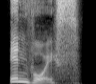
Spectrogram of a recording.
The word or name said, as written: invoice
